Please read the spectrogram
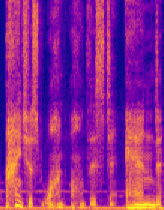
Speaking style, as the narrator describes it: Jonas whimpered

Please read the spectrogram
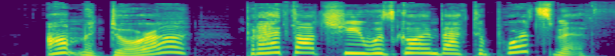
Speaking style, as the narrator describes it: she answered placidly

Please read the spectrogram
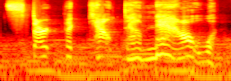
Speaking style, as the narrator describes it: yelled

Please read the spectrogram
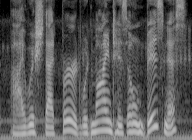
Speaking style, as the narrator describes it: grumbled the larger firefly

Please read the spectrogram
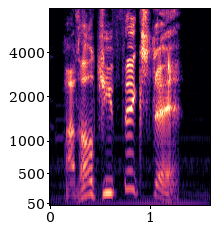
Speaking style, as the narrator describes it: Dak exclaimed worriedly

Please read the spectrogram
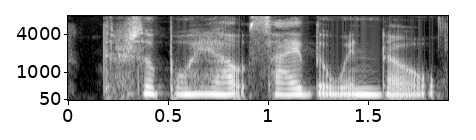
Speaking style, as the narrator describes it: Her response is almost a whisper

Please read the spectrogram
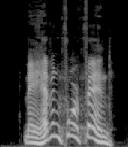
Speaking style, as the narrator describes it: cried the bishop earnestly

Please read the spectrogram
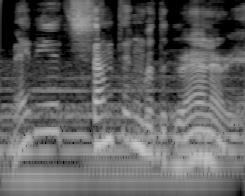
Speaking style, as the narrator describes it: I mumbled

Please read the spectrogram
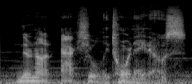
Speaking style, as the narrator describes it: Jared muttered

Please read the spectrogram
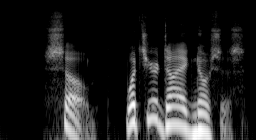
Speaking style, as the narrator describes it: I demanded coldly

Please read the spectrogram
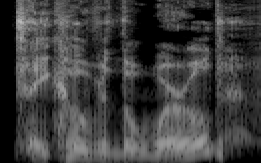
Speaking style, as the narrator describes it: He laughed at the absurdity of it

